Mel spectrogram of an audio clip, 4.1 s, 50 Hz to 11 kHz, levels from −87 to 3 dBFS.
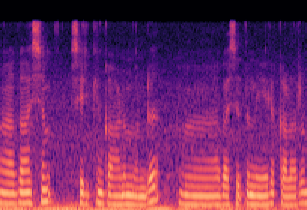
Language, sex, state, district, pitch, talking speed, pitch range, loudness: Malayalam, female, Kerala, Wayanad, 145 Hz, 145 wpm, 135-155 Hz, -15 LUFS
